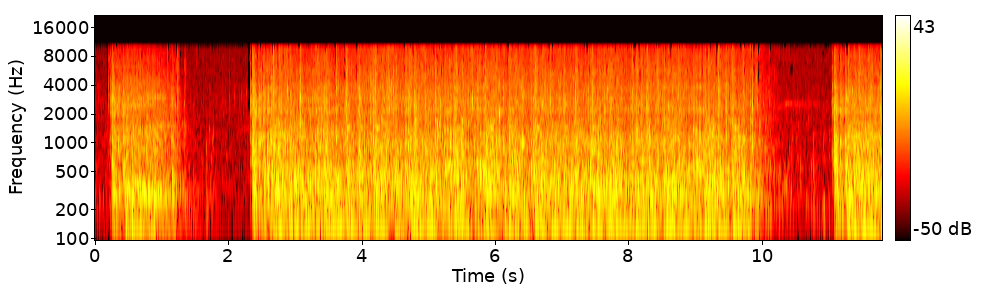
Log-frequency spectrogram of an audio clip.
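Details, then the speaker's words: Two-stroke jet ski cold start in the lift: catches, fades almost out, then fires again and runs rough and uneven; needs warming, and throttle would stall it; stays running once it passes 10,000 rpm. "Now, as soon as you start it up, you still don't want to give it any gas because that is going to stall it. It needs to warm up. It's a two-cycle. If you try and give it any gas, it'll stall."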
